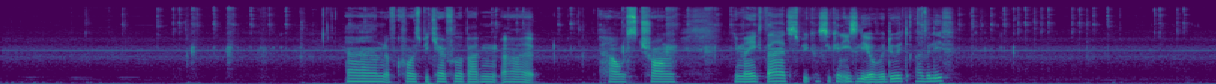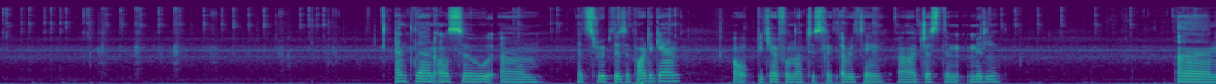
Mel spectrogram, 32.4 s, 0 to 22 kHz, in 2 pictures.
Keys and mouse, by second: 0.0-1.3 typing, 2.5 Tab, 4.1 Tab, 5.5 b, 7.1 q, 7.8 Tab, 8.1 Tab, 14.9 g, 15.9 g, 16.7 g, 17.1 g, 17.4 Tab, 17.7-18.9 middle drag, 18.9-19.4 drag, 20.1 Tab, 24.4 g, 26.0 z, 26.3 z, 26.9 g, 28.6 b, 30.0 b, 30.7 b, 31.7 z, 32.0 g.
